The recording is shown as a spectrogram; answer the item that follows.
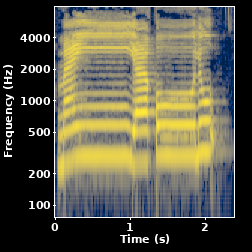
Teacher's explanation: نون ساکن کے بعد یا حروف یرملون میں سے ادغام بالغنہ ہوا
